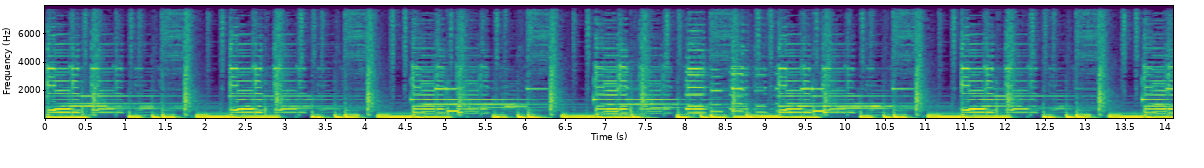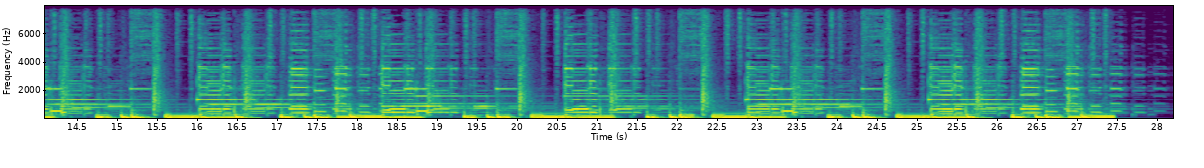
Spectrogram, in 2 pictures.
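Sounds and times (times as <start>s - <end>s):
Xperia S ringtone: 0.1s - 28.2s.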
